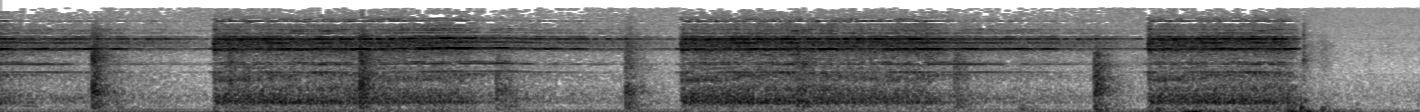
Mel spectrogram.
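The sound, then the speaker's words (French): A telephone on a small secretary desk in the corner of a living room rings in three long, rattling bursts separated by brief pauses, loud, with no voices around it. “Elle se lève pour aller décrocher. Le secrétaire se trouve dans un coin du salon, sur un petit secrétaire.”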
